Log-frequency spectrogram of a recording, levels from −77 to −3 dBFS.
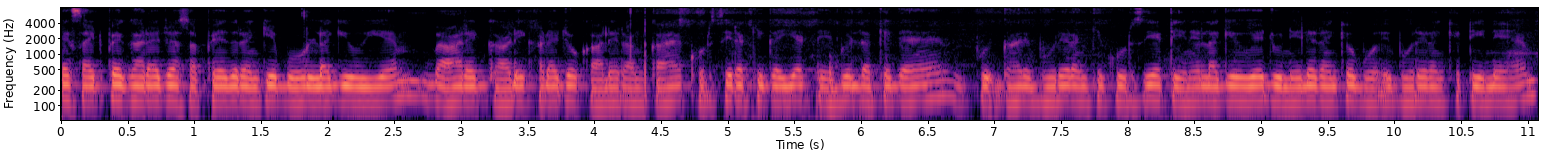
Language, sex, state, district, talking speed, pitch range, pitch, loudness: Hindi, male, Uttar Pradesh, Etah, 285 wpm, 120-125 Hz, 120 Hz, -31 LUFS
